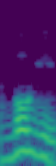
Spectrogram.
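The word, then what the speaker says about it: buggy: গাড়িটা ব্যবহার করা হয় এই গাড়িটাকে বলা হয় বাগি বা বগি বা যেটাই বলা না কেন মূলত উচ্চারণ হল বাগি তহলে উত্তর সঠিক উত্তর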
